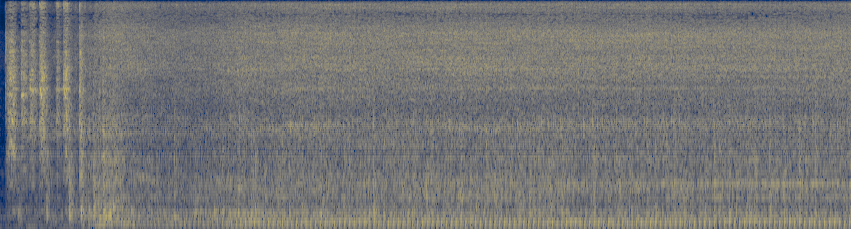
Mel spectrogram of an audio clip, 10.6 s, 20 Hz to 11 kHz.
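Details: Honda CB190R starts, then settles into a fast, uneven idle with a loose ticking clatter riding over the exhaust beat; abnormal engine noise, source not yet pinned down.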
